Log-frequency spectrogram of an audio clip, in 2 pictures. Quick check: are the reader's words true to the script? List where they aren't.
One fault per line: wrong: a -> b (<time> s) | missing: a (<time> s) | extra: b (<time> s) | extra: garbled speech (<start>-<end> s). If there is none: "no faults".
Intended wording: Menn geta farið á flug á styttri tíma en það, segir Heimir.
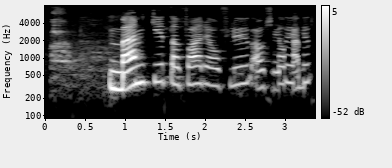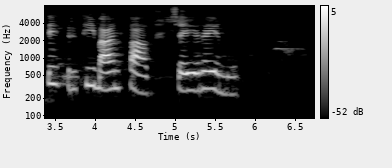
extra: garbled speech (2.8-3.3 s)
